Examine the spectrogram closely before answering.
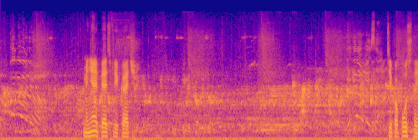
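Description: Magic blasts and weapon hits clash in a busy fantasy battle.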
